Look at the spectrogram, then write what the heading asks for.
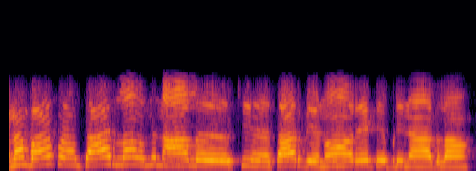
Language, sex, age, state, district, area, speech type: Tamil, female, 45-60, Tamil Nadu, Kallakurichi, urban, conversation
